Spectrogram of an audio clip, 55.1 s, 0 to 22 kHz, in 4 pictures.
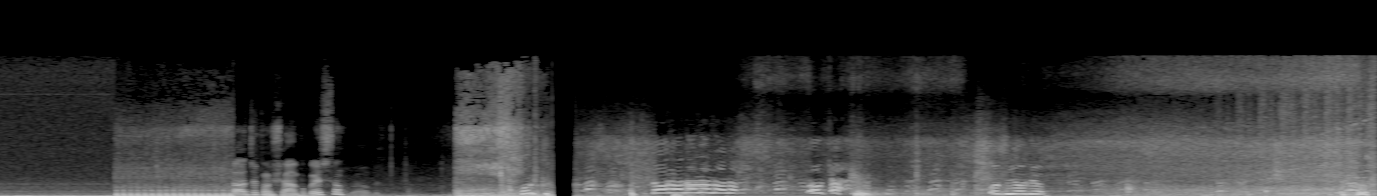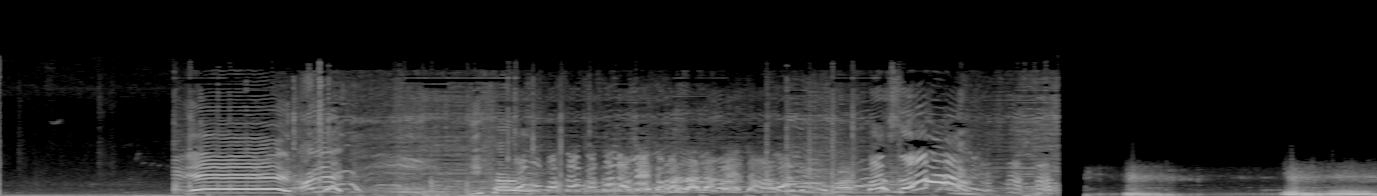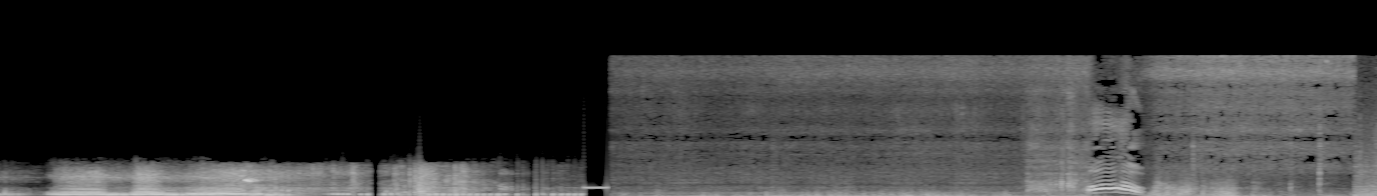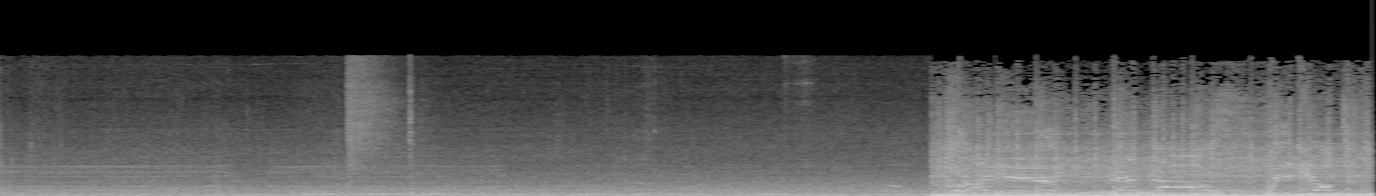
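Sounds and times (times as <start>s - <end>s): dirt bike engine revving: 1.2s - 2.4s, 26.6s - 30.3s
steady hiss: 33.8s - 38.4s, 39.0s - 41.2s
person shouting: 38.4s - 39.1s
pressure washer spraying metal grating: 39.2s - 41.2s.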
